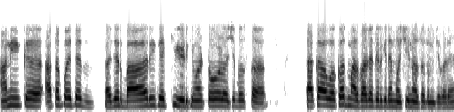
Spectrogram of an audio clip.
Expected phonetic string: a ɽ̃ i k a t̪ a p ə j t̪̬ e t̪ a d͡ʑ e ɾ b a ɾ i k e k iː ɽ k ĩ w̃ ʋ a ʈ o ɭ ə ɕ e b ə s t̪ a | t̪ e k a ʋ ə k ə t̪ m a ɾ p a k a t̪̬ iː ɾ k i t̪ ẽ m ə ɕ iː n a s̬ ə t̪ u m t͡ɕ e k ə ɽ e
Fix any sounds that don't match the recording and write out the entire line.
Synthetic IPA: a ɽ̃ i k a t̪ a p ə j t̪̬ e t̪ a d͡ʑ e ɾ b a ɾ i k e k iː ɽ k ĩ w̃ ʋ a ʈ o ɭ ə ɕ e b ə s t̪ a | t̪ a k a ʋ ə k ə t̪ m a ɾ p a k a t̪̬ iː ɾ k i t̪ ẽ m ə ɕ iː n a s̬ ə t̪ u m t͡ɕ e k ə ɽ e

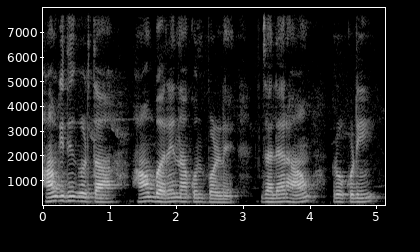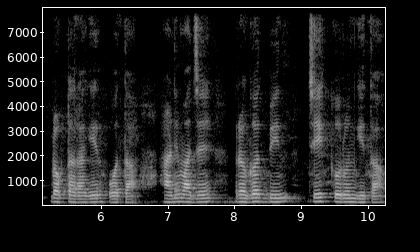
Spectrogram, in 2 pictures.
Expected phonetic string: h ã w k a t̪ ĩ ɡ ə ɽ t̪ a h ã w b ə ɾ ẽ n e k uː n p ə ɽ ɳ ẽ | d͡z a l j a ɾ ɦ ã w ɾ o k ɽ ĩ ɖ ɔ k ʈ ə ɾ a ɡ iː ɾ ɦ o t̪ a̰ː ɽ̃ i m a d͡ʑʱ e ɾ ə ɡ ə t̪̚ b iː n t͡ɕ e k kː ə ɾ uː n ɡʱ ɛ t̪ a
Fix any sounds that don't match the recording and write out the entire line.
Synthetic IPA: h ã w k i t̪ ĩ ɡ ə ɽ t̪ a h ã w b ə ɾ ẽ n a k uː n p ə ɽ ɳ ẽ | d͡z a l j a ɾ ɦ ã w ɾ o k ɽ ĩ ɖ ɔ k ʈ ə ɾ a ɡ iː ɾ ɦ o t̪ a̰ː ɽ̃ i m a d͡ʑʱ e ɾ ə ɡ ə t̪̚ b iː n t͡ɕ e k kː ə ɾ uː n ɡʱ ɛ t̪ a

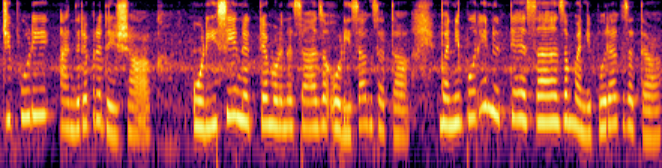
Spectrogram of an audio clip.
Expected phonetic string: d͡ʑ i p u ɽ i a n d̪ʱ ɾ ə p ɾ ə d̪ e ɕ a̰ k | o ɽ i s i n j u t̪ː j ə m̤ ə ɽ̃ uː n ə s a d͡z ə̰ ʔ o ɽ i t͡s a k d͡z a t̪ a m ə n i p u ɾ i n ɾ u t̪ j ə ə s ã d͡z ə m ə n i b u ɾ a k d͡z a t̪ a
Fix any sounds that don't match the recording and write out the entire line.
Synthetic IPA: d͡ʑ i p u ɽ i a n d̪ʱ ɾ ə p ɾ ə d̪ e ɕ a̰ k | o ɽ i s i n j u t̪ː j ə m̤ ə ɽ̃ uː n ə s a d͡z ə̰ ʔ o ɽ i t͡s a k d͡z a t̪ a m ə n i p u ɾ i n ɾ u t̪ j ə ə s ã d͡z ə m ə n i p u ɾ a k d͡z a t̪ a

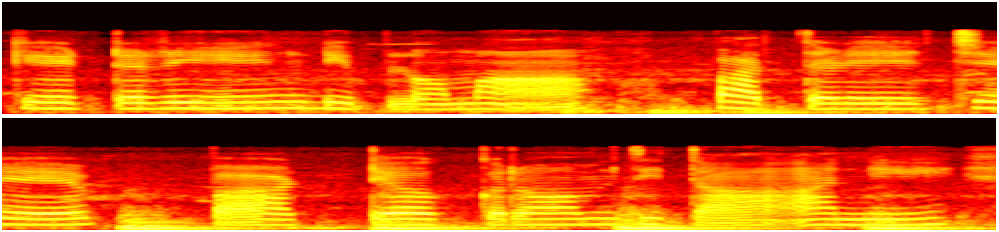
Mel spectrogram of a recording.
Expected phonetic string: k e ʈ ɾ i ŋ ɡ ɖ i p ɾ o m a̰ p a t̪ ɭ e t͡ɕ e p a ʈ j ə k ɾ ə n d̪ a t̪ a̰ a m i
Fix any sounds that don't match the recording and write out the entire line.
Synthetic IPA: k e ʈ ɾ i ŋ ɡ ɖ i p l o m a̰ p a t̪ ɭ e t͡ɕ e p a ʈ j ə k ɾ ə m d̪ i t̪ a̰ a n i

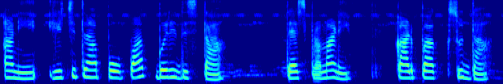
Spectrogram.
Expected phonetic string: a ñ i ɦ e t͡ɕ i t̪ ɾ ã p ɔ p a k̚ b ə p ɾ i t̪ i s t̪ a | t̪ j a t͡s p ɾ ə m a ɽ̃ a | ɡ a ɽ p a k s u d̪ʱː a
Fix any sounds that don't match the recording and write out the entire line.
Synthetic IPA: a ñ i ɦ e t͡ɕ i t̪ ɾ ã p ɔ p a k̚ b ə ɾ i d̪ i s t̪ a | t̪ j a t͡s p ɾ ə m a ɽ̃ e | k a ɽ p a k s u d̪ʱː a

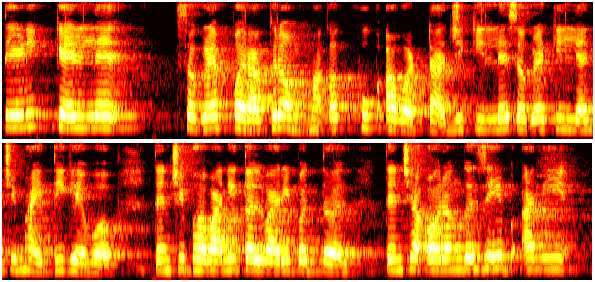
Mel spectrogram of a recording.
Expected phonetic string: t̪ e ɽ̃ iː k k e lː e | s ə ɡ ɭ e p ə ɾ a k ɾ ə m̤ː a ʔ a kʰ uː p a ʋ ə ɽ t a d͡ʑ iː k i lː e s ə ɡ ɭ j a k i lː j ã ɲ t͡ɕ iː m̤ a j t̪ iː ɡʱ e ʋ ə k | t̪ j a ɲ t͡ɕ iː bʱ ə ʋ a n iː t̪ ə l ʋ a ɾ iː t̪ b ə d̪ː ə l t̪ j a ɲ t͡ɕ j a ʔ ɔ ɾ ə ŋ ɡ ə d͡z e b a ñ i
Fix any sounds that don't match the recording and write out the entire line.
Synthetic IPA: t̪ e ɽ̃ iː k k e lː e | s ə ɡ ɭ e p ə ɾ a k ɾ ə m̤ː a k a kʰ uː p a ʋ ə ɽ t a d͡ʑ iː k i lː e s ə ɡ ɭ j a k i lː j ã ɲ t͡ɕ iː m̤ a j t̪ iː ɡʱ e ʋ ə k | t̪ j a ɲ t͡ɕ iː bʱ ə ʋ a n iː t̪ ə l ʋ a ɾ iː b ə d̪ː ə l t̪ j a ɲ t͡ɕ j a ʔ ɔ ɾ ə ŋ ɡ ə d͡z e b a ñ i

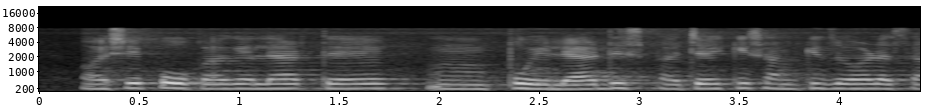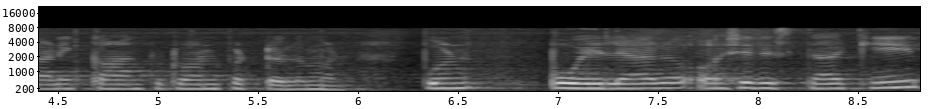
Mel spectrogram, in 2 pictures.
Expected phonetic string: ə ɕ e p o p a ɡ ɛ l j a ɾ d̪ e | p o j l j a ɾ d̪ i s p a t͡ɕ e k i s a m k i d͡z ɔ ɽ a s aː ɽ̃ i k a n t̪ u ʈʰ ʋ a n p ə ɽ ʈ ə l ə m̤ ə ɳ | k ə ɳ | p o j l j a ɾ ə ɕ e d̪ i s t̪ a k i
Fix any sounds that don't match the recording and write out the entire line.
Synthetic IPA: ə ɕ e p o p a ɡ ɛ l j a ɾ t̪ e | p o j l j a ɾ d̪ i s p a t͡ɕ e k i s a m k i d͡z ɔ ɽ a s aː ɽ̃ i k a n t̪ u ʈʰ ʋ a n p ə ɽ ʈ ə l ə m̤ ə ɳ | p ə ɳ | p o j l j a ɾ ə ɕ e d̪ i s t̪ a k i

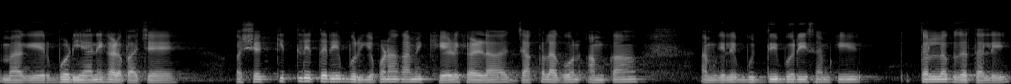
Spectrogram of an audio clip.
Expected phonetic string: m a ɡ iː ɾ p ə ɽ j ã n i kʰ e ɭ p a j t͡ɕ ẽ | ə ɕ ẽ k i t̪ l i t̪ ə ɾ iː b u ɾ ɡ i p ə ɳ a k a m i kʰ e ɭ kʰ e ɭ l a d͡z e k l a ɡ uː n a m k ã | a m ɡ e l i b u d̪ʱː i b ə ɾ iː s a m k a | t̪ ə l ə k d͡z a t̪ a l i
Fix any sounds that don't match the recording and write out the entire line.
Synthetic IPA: m a ɡ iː ɾ b ə ɽ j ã n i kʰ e ɭ p a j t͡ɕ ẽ | ə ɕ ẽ k i t̪ l i t̪ ə ɾ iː b u ɾ ɡ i p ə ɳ a k a m i kʰ e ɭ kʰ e ɭ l a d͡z a k l a ɡ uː n a m k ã | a m ɡ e l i b u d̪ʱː i b ə ɾ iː s a m k i | t̪ ə l ə k d͡z a t̪ a l i

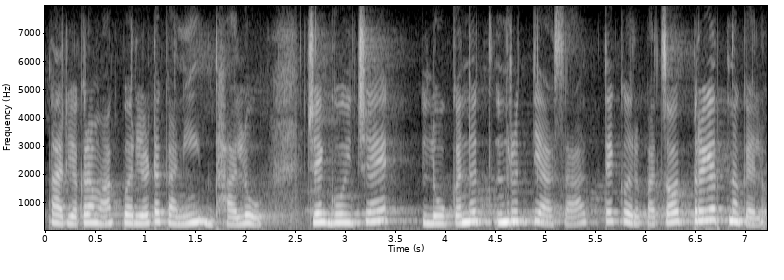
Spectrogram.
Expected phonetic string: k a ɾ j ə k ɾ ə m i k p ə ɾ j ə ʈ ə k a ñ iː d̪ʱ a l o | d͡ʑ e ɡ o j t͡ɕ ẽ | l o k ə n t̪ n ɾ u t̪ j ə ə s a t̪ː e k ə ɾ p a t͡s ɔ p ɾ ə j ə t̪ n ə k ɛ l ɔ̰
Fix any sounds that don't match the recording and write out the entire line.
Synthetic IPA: k a ɾ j ə k ɾ ə m a k p ə ɾ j ə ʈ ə k a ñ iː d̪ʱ a l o | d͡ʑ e ɡ o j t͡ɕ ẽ | l o k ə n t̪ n ɾ u t̪ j ə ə s a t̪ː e k ə ɾ p a t͡s ɔ p ɾ ə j ə t̪ n ə k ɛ l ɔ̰

